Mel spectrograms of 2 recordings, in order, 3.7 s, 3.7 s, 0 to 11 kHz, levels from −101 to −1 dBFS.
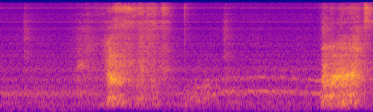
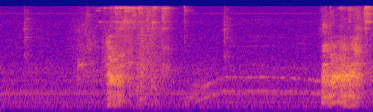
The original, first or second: second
